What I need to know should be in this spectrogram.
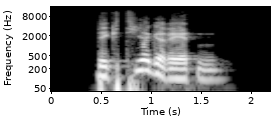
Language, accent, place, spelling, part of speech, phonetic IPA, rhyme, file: German, Germany, Berlin, Diktiergeräten, noun, [dɪkˈtiːɐ̯ɡəˌʁɛːtn̩], -iːɐ̯ɡəʁɛːtn̩, De-Diktiergeräten.ogg
- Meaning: dative plural of Diktiergerät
